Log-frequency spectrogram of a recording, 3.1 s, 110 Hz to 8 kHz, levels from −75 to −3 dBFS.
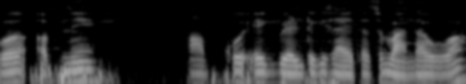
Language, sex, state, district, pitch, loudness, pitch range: Hindi, male, Uttar Pradesh, Jalaun, 100 Hz, -35 LUFS, 95-110 Hz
